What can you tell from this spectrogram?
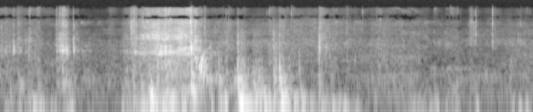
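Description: Small die-cast toy car splashing into water about a second and a half in, followed by sloshing. A few light clicks of toy cars being handled near the end.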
